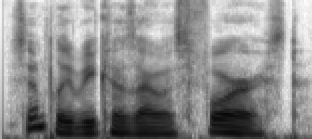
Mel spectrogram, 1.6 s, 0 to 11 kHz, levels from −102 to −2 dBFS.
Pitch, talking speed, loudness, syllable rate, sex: 105 Hz, 190 wpm, -13 LUFS, 6.3 syllables/s, male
